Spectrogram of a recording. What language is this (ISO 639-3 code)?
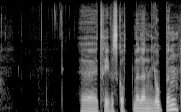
nor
